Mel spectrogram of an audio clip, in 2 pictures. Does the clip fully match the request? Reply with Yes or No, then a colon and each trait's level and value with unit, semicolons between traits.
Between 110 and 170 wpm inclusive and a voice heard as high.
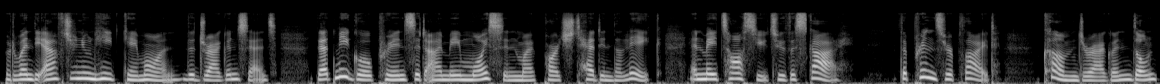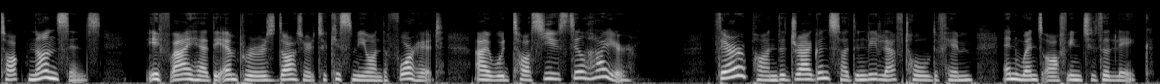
No: average, 185 wpm; high, 220 Hz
